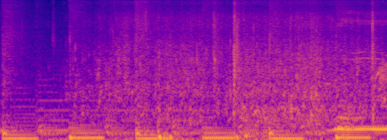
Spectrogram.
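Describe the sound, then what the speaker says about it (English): Cartoon water splash sound effects in a children's swimming nursery song, a run of short bright splashes repeating at a steady half-second beat over the music. "Five splashes."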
